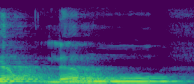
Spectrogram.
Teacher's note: عین ساکن وسط حلق سے عین ادا ہوتا ہے، حمزہ اقصی حلق سے ادا ہوتا ہے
